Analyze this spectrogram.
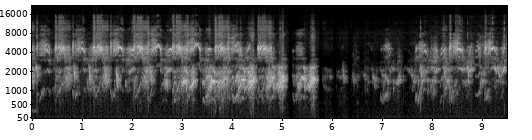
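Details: Rock bush quail (Perdicula argoondah) calls: a busy chorus of squeaky, chattering calls, several birds overlapping in rapid bursts with a brief lull midway.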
